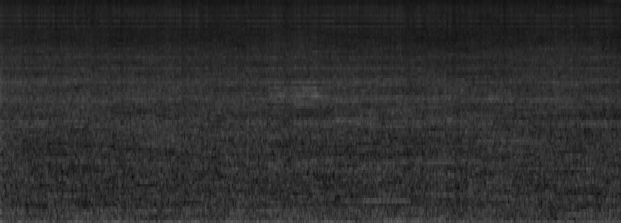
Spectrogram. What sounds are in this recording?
car horn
